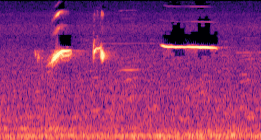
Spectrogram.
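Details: An Eastern Towhee gives both its 'tow-hee' contact call and its 'drink-your-tea' song: two clear, high opening notes, then a bright, even trill about half a second long.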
